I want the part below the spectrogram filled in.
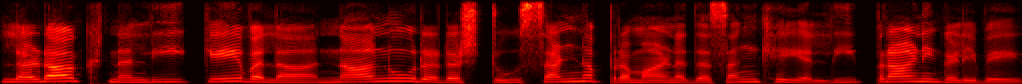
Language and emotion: Kannada, neutral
